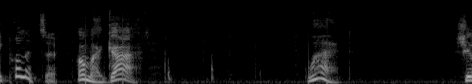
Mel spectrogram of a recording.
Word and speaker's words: Pulitzer: here's an interesting fact although many people pronounce it piter the correct pronunciation is actually Pulitzer oh my God what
